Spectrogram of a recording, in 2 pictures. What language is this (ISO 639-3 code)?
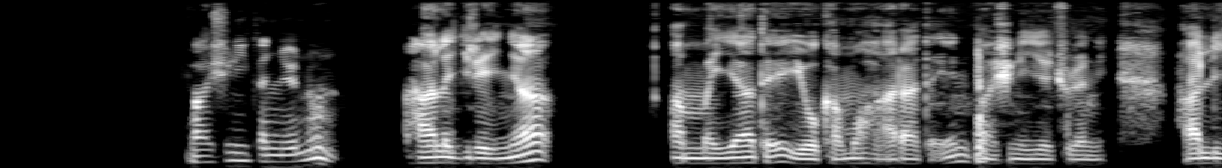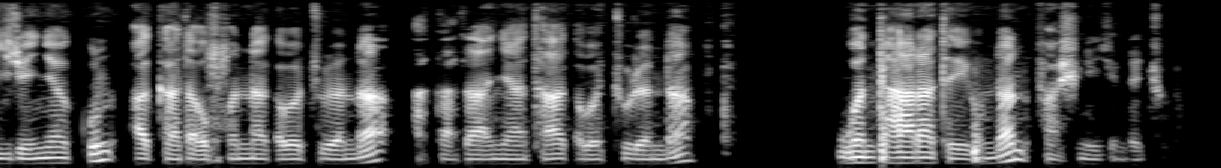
orm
